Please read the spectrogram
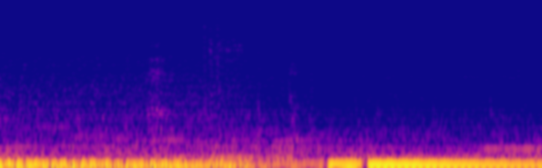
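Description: A car engine rumbles loudly and close by, a deep steady drone that shifts pitch partway through as it revs and settles into a heavier hum. No one speaks.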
